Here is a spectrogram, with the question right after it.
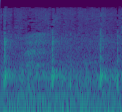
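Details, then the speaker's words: Normal fetal heartbeat, normal rhythm, heard on Doppler aboard a rescue boat: rapid, regular pulses over low engine rumble. "who at the same time could hear the baby's heartbeat for the very first time sounds very healthy and"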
